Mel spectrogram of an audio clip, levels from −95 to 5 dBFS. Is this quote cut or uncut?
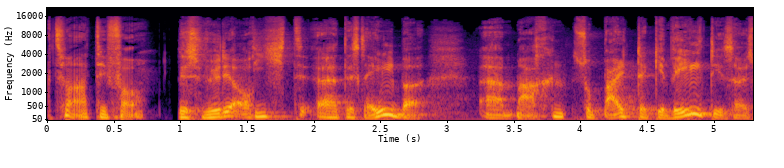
cut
